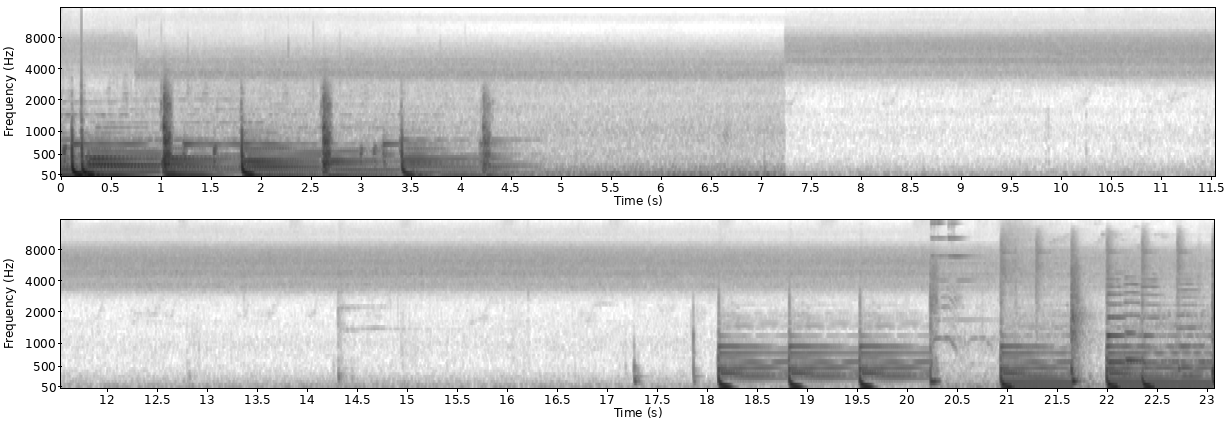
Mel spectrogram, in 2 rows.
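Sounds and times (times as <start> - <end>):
insects chirring: 4.6 - 23.0.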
